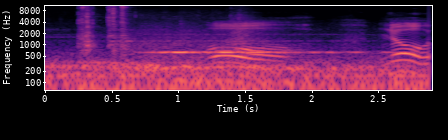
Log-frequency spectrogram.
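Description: A door creaks as it swings open.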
